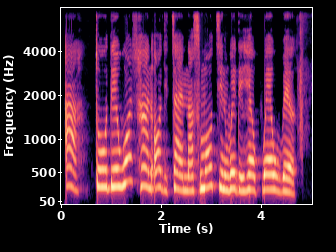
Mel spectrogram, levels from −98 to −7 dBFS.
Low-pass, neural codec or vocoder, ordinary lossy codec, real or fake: 7.2 kHz; none; none; real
